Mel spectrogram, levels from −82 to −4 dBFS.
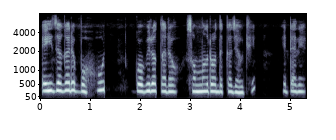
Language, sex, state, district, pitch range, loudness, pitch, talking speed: Odia, male, Odisha, Malkangiri, 230-265 Hz, -16 LUFS, 245 Hz, 100 wpm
